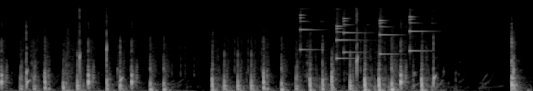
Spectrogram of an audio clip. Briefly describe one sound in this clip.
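A pickaxe strikes stone blocks in quick, steady taps.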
